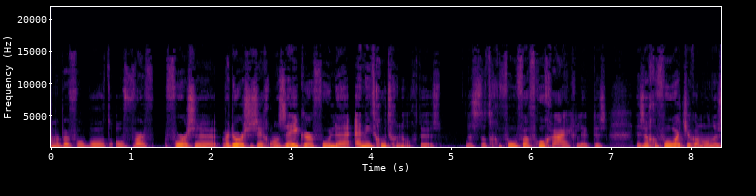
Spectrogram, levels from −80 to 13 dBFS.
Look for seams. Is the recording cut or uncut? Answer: uncut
